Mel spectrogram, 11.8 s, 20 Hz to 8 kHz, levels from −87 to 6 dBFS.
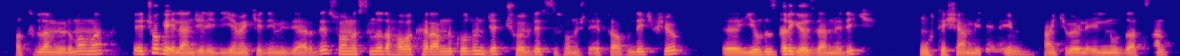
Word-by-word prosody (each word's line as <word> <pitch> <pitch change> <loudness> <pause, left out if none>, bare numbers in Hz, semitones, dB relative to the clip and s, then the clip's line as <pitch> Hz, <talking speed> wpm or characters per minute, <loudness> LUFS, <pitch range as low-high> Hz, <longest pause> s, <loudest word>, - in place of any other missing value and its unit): hatırlamıyorum 115 +2 0
ama. 160 +1 0 0.2
Eee, 155 - +2
çok 215 +5 +5
eğlenceliydi 105 -2 +2
yemek 110 +1 -1
yediğimiz 105 -1 -3
yerde. 105 - 0
Sonrasında 155 -2 0
da 150 - +2
hava 135 +1 +3
karanlık 140 +1 +1
olunca, 155 0 +1
çöldesin 135 -1 -2
sonuçta, 105 -2 -6
etrafında 115 +5 -1
hiçbir 140 0 -5
şey 150 - 0
yok. 170 +1 0 0.4
Eee, 110 - +4
yıldızları 130 +5 +4
gözlemledik, 110 +5 +1 0.4
muhteşem 115 -2 -1
bir 100 - -4
deneyim. 120 +6 -6
Sanki, 110 -1 -3
böyle, 105 -2 +2
elini 110 +1 +1
uzatsan 110 +2 -2
120 Hz, 145 wpm, -23 LUFS, 110-140 Hz, 0.4 s, çok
